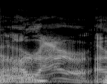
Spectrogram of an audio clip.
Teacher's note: Make sure you really drop those American R's.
